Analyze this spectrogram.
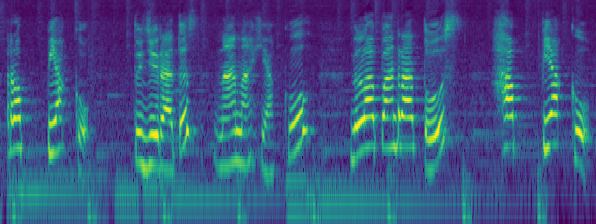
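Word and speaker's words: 八百: 800 hapyaku. Jadi bukan hachi hyaku tetapi hapyaku. Kemudian 900 kyu hyaku dan 1000 ini sudah berbeda lagi, kita masuk ke bilangan seng.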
